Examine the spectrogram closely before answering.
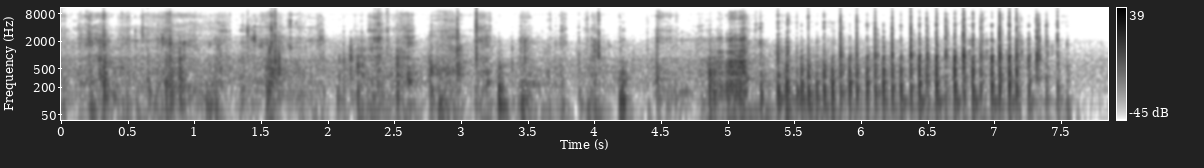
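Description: A spoon stirring a rehydrating freeze-dried meal inside its foil pouch: crinkling of the pouch with scraping and clicking of the spoon. About five seconds in it turns into a fast run of scrapes that stops abruptly near the end.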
